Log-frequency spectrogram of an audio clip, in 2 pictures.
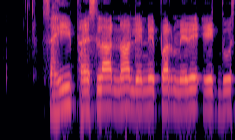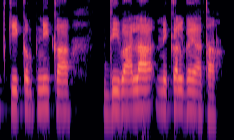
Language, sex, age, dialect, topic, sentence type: Hindi, male, 25-30, Awadhi Bundeli, banking, statement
